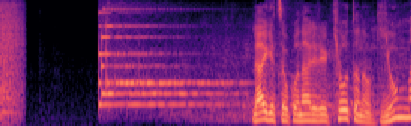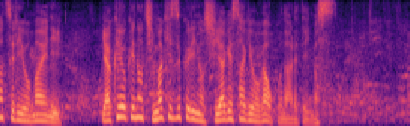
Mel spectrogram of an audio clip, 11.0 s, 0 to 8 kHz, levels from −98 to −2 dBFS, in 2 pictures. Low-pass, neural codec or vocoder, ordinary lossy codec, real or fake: none; none; none; real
